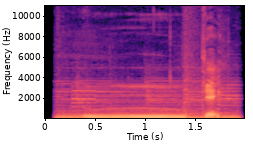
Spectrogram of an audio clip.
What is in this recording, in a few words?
drawn out okay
